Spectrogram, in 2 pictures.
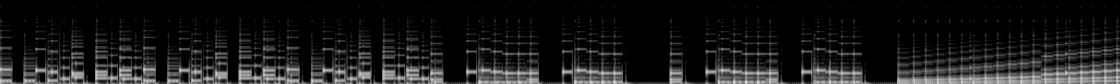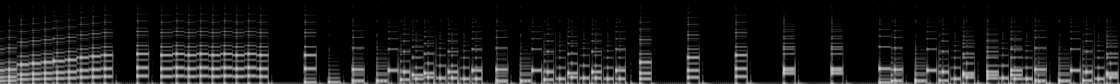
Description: sid CSG8580R5, GAMES; Eruca

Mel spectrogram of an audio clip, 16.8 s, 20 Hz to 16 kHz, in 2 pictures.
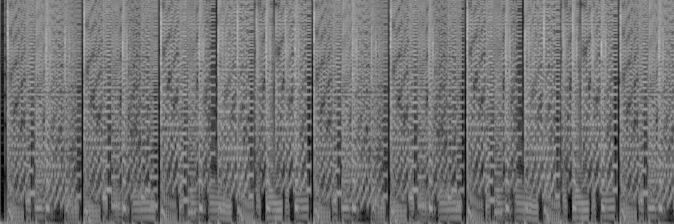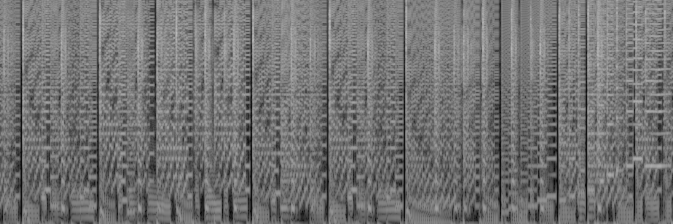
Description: Musique, MOS6581R4; Musique 2

